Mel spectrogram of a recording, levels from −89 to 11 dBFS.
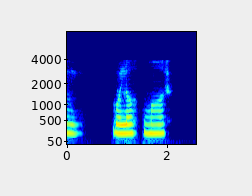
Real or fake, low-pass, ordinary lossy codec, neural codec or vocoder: fake; 7.2 kHz; AAC, 16 kbps; codec, 16 kHz, about 1 kbps, DyCAST, with the encoder's durations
